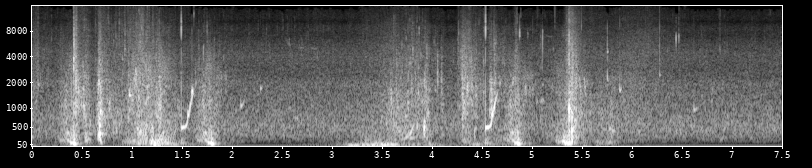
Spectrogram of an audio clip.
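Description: Water splashes, drips and bubbly plops, some with a short rising pitch, coming in two clusters: one in the first two seconds and one from about three to five and a half seconds in.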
